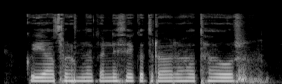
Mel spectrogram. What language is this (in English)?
Urdu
